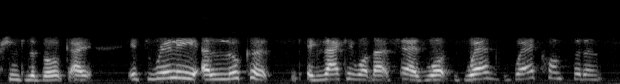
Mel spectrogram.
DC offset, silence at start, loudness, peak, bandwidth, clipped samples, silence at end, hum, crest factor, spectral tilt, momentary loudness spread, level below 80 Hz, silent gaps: under 0.1%; 0 s; -20 LUFS; -2 dBFS; 10 kHz; under 0.1%; 0.25 s; none; 18 dB; -6 dB/octave; 13 LU; -66 dBFS; none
